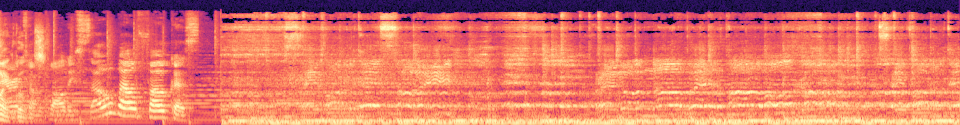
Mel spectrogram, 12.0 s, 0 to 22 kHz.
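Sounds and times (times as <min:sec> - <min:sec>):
man singing with vibrato: 0:03.5 - 0:12.0.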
